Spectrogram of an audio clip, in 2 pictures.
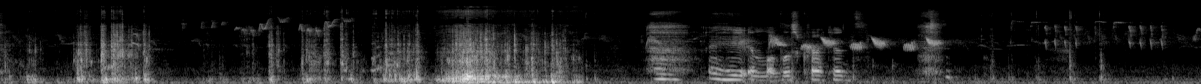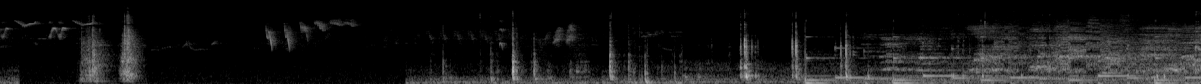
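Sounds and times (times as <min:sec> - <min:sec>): small birds chirping: 0:00.0 - 0:04.2, 0:05.7 - 0:18.9.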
